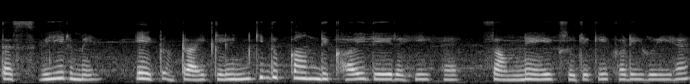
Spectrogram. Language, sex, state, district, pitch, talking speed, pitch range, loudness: Hindi, female, Chhattisgarh, Korba, 235 Hz, 140 wpm, 230-255 Hz, -17 LUFS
